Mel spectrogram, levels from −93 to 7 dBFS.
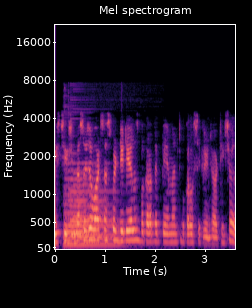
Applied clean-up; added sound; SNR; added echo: classical method log-MMSE.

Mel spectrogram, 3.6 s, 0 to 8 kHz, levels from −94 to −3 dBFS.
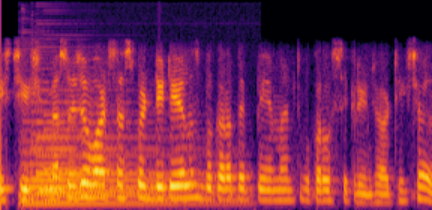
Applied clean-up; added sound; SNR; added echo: none; Acoustic guitar / Strum; 6 dB; none.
